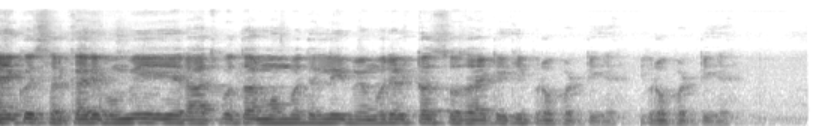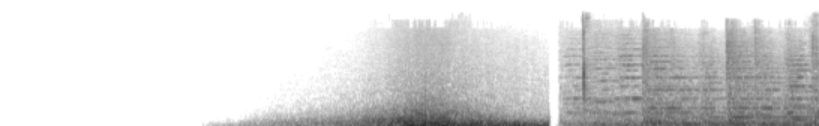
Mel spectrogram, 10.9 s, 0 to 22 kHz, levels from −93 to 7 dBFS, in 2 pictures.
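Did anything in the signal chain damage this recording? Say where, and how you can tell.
Yes, at the Bluetooth codec stage. From 7.56 s to 10.82 s the treble dulls and a gritty noise rises. This points to a Bluetooth SBC bit pool drop: the sound fits the bit pool falling from 31 to 13 (about 94 kbps), starving the upper sub-bands and coarsening the rest.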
